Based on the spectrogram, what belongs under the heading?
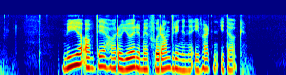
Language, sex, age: Norwegian, female, 37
